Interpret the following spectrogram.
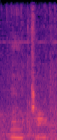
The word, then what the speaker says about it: poutine: Poutine. How do you pronounce it?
